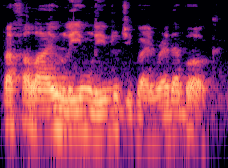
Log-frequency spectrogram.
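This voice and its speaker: A man gives a patient English grammar lesson in Portuguese, marked by a Brazilian accent, stopping often to confirm students are keeping up. His warm voice sits on the low side and moves a little fast.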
